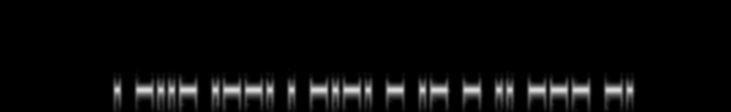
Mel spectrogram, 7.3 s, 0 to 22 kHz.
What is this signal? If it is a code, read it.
Morse code, heard as a keyed tone, about 22 wpm, 700 Hz. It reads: EXPECTATION
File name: practice / 22wpm / Eleven Letter Words - 22wpm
